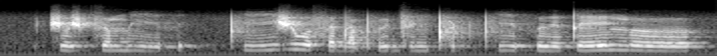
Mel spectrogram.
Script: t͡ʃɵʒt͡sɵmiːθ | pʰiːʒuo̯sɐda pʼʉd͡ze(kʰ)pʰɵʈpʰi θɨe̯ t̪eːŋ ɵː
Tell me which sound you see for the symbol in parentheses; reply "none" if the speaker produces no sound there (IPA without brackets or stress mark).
ŋ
